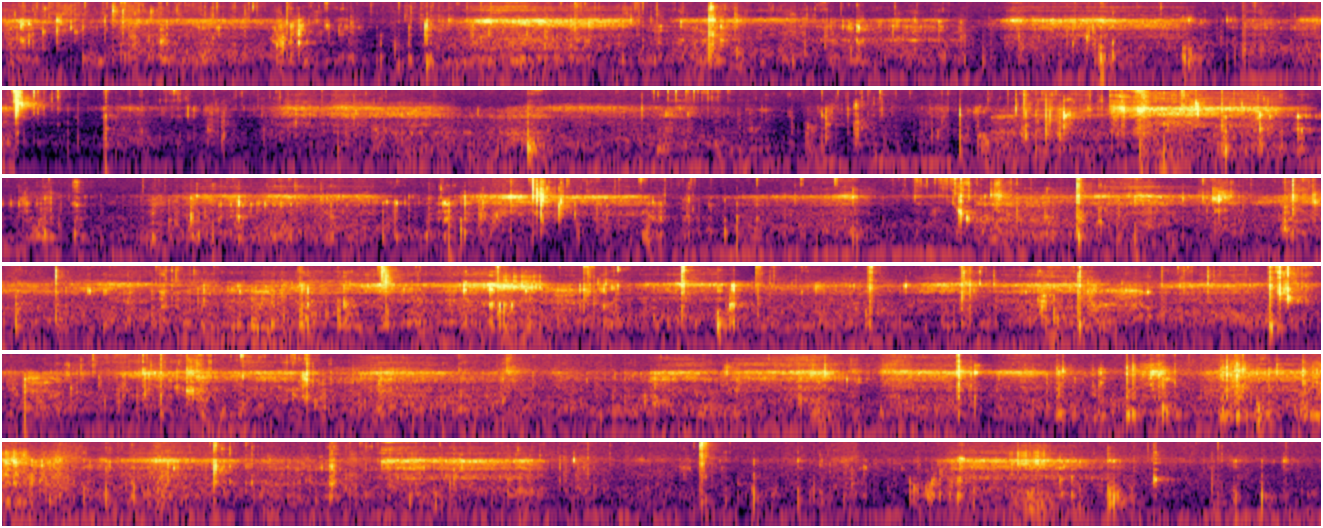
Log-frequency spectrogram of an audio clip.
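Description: Close-up eating sounds: people biting and chewing food, with wet mouth clicks and some crunching in an irregular, continuous stream.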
